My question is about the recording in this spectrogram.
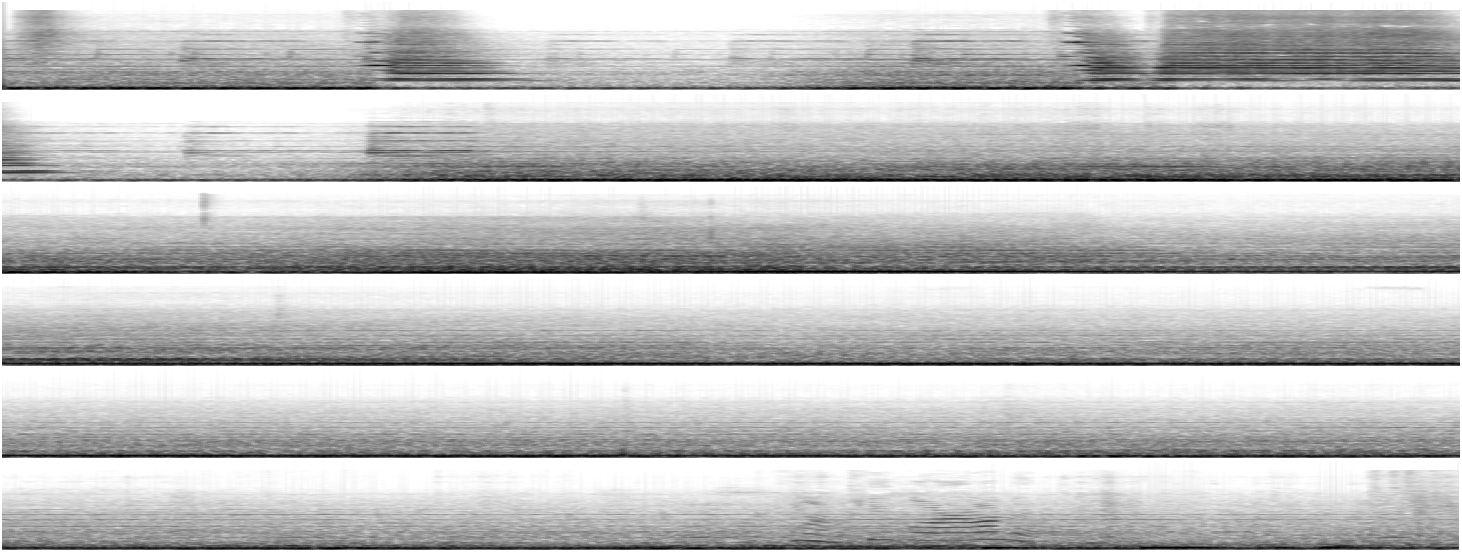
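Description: Caltrain holiday train's diesel locomotive sounding its horn, a short blast about two seconds in and a longer one a couple of seconds later. Then the train rolls past close by with a steady, heavy rumble.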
